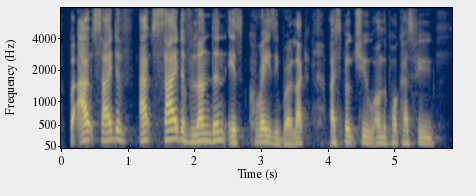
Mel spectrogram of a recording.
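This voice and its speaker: A man with a southern England accent and a fairly high pitch speaks at a moderate pace with lively intonation. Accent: British English, southern England. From England, Bristol. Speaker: podcast host. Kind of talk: casual solo podcast monologue. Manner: animated, frequent repetitions and hesitations.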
